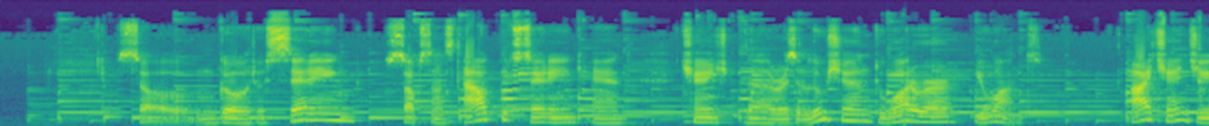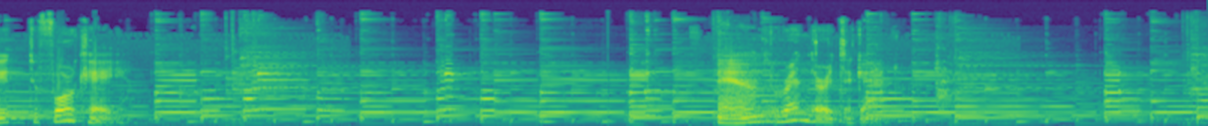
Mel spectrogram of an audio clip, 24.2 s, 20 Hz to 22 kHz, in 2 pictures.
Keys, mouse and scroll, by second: 4.8-5.9 drag, 6.2-7.3 drag, 9.0-10.1 drag, 11.3-12.5 drag, 13.4-14.5 middle drag, 13.4-14.1 scroll up 3, 15.7-16.8 scroll, 16.8 scroll, 16.9 middle click, 17.7 middle click, 18.9 click, 19.6 click, 20.9-22.0 drag.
